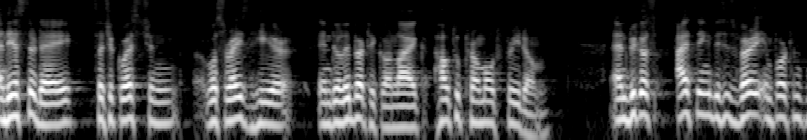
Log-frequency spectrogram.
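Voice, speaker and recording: Speaking at a moderate pace in a fairly high voice, a man with a Czech accent shows ordinary pitch variation. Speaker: speaker at a liberty conference. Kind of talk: conference talk. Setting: stage with audience. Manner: halting.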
